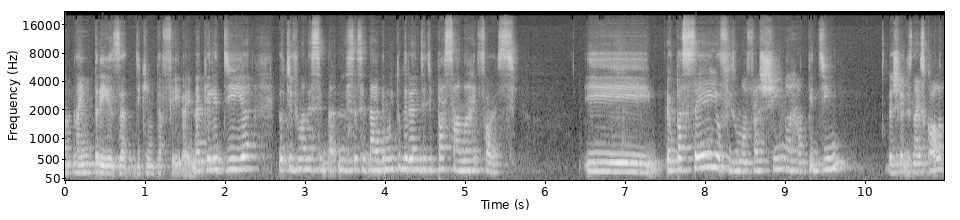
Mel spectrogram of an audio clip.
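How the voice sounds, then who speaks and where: A woman, a podcast guest giving an emotional personal testimony in short spoken phrases, often ending with a tag question. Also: a little high. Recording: roomy echo.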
